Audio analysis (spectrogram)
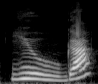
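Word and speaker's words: ljuga: якщо брехати буде юга брехати юга вимовляємо безе Юга дом кунде ін-та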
